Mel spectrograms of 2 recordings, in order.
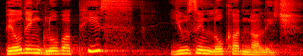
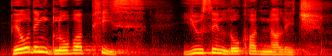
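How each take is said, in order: Both takes have the same delivery.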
